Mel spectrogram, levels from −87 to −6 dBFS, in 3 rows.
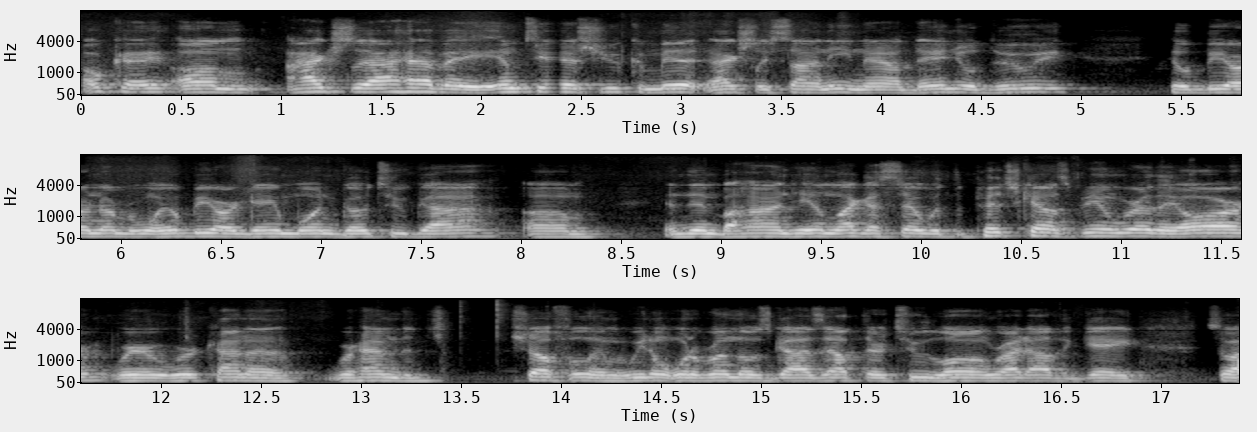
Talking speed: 230 wpm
